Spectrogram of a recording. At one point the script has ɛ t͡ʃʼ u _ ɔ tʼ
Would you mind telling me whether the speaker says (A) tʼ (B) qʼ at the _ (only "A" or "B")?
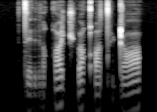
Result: B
